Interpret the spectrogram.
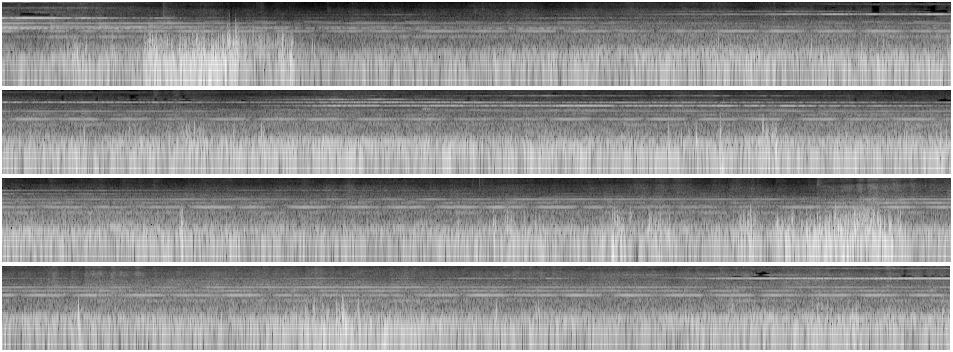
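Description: Freight train tank cars and covered hoppers rolling steadily past with a continuous low rumble, and steel wheels squealing in steady high tones on the rails. Two louder rushes of noise come about a second and a half in and around twenty seconds in.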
